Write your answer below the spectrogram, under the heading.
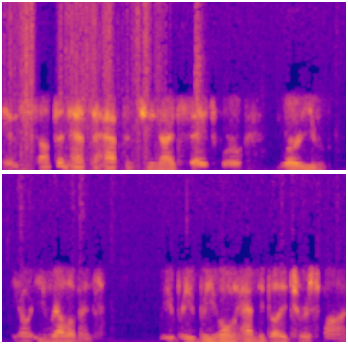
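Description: A man with an American accent talks at a very fast pace, his fairly low pitch held in fairly even intonation. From Bulverde, Texas. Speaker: caller. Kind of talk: casual chat. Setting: phone call.

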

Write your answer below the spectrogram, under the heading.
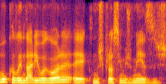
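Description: A woman with a European Portuguese accent and fairly even intonation. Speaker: international news editor. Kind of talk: radio interview. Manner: hesitant, many fillers.

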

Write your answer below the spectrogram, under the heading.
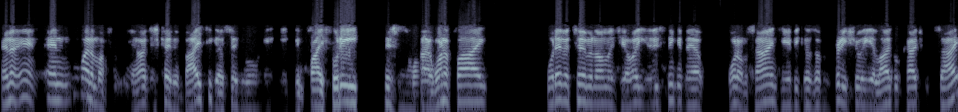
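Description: A man's fairly high voice with an Australian accent, at a fairly quick pace with fairly even intonation. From Tasmania, Australia (Wynyard). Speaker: former footballer and school football coach. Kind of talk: casual interview. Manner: halting, with many repeated words.

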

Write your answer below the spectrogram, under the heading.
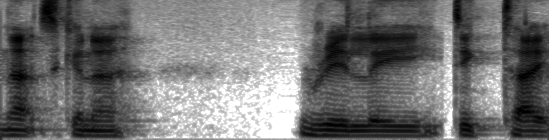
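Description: A man with an Australian accent speaks at a very slow pace with a fairly low pitch and monotone, flat intonation, on a very clean recording with a silent background. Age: 30s. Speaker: property investment podcast host. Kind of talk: solo podcast explainer.

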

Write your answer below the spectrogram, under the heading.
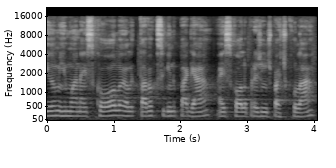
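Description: A woman with a very deep, low pitch speaks at a very fast pace with fairly even intonation. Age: 20s. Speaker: financial consultant. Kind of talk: casual interview.

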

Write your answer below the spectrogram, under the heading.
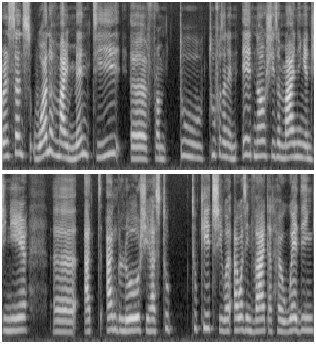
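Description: A woman with a French accent speaks at a fairly high pitch and fairly slow pace, with ordinary pitch variation. The recording is very clean, with a silent background. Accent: French-speaking. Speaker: mentorship program director. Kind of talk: radio interview. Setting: radio studio.

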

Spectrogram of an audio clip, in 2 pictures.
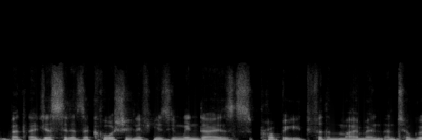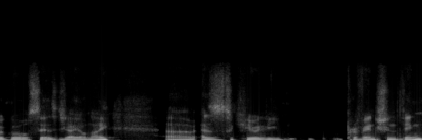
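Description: A man's fairly low, somewhat breathy voice with a dark, mellow tone and an Australian accent, fairly quick, over a quiet background. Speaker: access technology advisor, regular tech commentator. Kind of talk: casual radio chat about technology.

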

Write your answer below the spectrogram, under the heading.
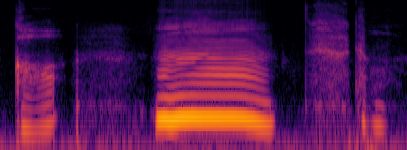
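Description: In a very clean recording with a silent background, a woman talks. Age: 30s. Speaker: radio host. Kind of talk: casual chat.

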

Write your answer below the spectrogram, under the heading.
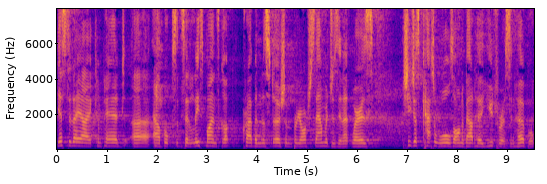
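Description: With noticeable background noise behind her, a woman in an Australian accent talks at a moderate pace and a medium pitch. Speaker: podcast co-host. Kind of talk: live podcast recording, casual banter. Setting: stage with audience. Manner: animated.

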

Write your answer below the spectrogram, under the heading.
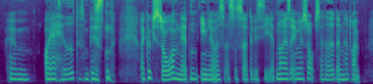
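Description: On a very clean recording with a silent background, dry and close with no echo, a woman with a fairly low pitch and a dark, mellow tone talks at a fairly quick pace in a monotone, flat intonation. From half German, half Danish. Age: 40s. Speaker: podcast editor, listener with a dream. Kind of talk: interview, personal account. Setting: radio studio.

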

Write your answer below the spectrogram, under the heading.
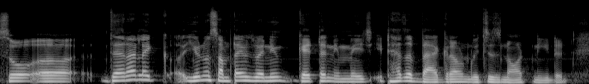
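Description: Talking at a moderate pace, a man has a fairly high, dark and mellow voice with lively intonation. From India. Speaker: podcast co-host, writer. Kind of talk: casual chat.

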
